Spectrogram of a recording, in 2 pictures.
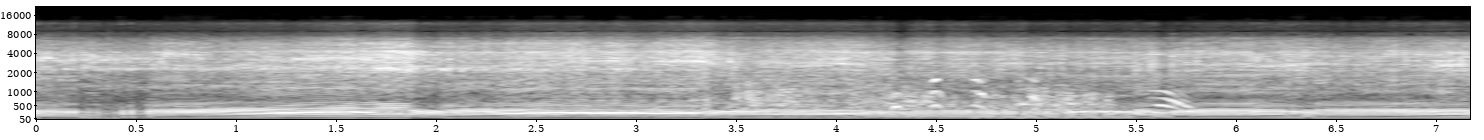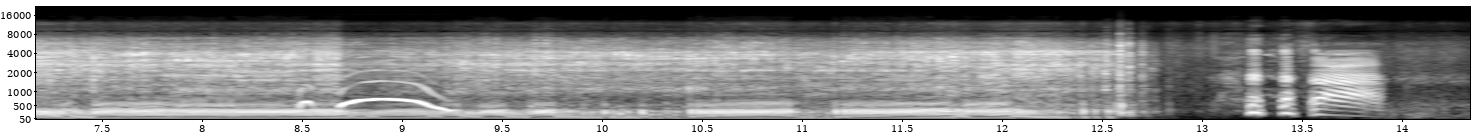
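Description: A KTM 250 motorcycle engine revs hard and continuously while drifting through snow, loud and close with rising and falling pitch, cutting out near the end with a few sputters.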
